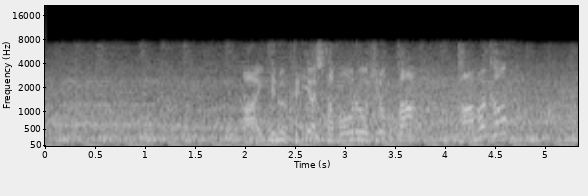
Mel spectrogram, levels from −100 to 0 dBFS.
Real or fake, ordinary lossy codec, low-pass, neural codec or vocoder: real; Opus, 24 kbps; 7.2 kHz; none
